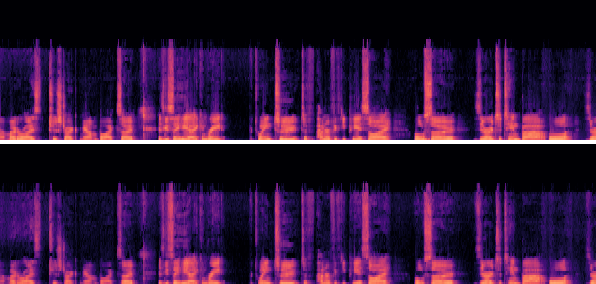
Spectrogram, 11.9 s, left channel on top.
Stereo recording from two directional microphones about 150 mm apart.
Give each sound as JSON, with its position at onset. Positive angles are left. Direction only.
{"t": 0.0, "sound": "speech", "side_deg": 70}
{"t": 0.6, "sound": "speech", "side_deg": 40}
{"t": 2.8, "sound": "speech", "side_deg": 35}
